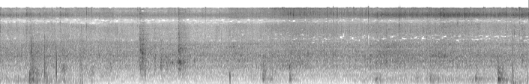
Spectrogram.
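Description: Chicken pieces sizzling in hot oil in a frying pan while a spatula stirs them, with irregular light knocks and scrapes of the spatula against the pan.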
